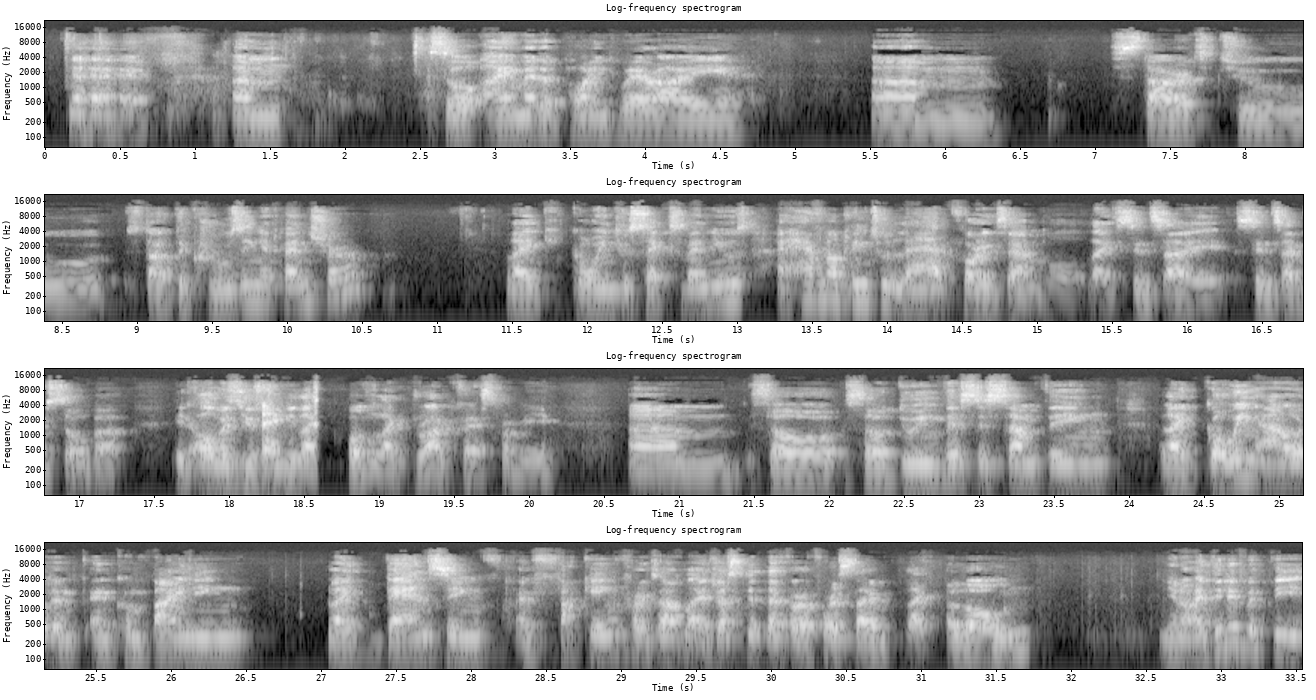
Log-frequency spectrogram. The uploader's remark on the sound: Recorded on 10 February 2023 on Instagram Live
